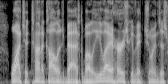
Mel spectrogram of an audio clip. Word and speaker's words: Hershkovich: quote, because I said, is it Hershkovich? I even, phonetically spelled it out. It was, here's my response from him, Vic, V-I-C-K, not Vitch, V-I-T-C-H.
